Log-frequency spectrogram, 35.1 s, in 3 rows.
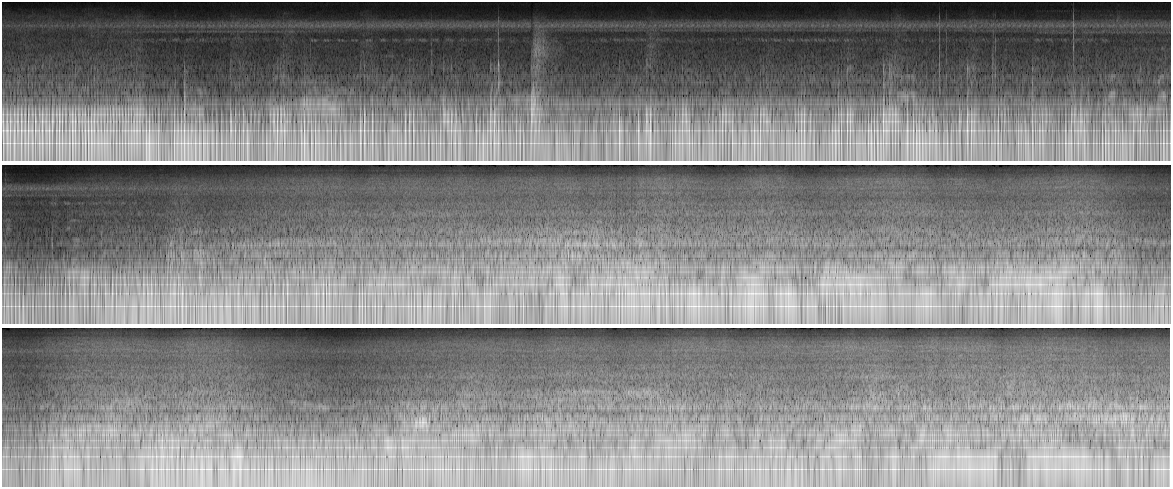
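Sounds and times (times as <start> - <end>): car engine revving hard: 12.5 - 35.0
wheels churning through mud: 12.6 - 35.0.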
